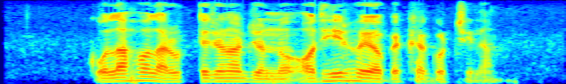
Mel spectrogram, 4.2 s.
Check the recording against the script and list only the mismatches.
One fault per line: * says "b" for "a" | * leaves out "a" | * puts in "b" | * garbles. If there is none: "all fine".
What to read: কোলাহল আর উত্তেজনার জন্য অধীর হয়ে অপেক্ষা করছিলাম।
all fine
